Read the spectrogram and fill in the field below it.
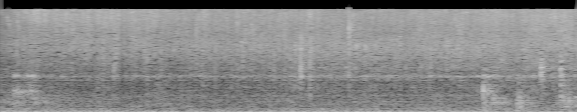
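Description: Chopped onion with ginger and garlic fries in hot oil in a pan, a dense continuous sizzle close up with occasional utensil scrapes and clicks, no voices.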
